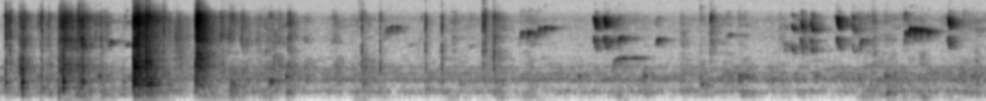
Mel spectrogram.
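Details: Loud clicks and knocks open the recording, then a pine grosbeak follows with a run of short, high chirped call notes repeated at irregular intervals.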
